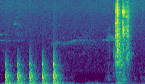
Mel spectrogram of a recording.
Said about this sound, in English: So I shuffle up the street and knock on the door.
